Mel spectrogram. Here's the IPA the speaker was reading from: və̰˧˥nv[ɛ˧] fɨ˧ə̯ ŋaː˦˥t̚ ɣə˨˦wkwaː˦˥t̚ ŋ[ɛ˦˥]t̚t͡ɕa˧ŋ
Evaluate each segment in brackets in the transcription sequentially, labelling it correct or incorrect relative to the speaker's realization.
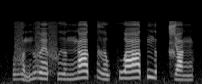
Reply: correct, incorrect: ə˦˥

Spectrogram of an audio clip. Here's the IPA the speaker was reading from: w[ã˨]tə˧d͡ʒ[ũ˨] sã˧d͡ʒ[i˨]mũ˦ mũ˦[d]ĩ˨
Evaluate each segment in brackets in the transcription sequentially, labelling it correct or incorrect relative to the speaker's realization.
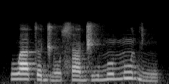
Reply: incorrect: ã˦, correct, incorrect: i˧, correct

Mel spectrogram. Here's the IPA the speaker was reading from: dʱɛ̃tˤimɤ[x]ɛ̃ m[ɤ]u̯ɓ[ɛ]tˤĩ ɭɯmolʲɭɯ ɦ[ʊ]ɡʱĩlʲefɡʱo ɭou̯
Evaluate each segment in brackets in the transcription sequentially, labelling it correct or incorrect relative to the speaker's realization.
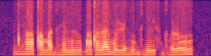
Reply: incorrect: ɡʱ, incorrect: ɯ, incorrect: ɛ̃, incorrect: u

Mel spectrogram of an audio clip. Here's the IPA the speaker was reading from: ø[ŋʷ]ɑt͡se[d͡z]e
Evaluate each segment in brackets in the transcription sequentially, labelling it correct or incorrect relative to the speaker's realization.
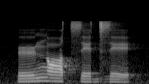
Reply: incorrect: ŋ, correct

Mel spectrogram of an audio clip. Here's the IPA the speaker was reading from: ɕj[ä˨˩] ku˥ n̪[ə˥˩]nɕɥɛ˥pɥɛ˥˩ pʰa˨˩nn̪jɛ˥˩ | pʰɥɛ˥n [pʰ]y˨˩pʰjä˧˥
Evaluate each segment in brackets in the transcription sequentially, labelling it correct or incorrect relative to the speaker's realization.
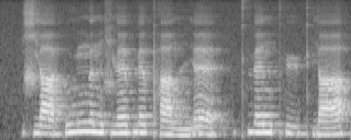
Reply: correct, correct, correct

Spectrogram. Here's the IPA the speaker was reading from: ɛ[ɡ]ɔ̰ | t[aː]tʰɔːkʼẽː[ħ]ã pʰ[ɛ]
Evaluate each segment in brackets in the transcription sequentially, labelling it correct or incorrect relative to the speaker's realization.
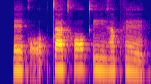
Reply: correct, incorrect: a, incorrect: ɣ, incorrect: ɛ̃

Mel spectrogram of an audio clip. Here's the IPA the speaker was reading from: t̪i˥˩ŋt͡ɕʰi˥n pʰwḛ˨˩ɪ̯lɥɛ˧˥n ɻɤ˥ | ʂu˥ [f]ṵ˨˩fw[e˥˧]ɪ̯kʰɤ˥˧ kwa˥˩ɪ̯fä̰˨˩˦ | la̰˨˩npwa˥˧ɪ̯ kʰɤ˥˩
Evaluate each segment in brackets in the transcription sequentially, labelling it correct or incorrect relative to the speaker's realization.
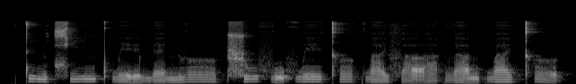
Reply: correct, incorrect: e˥

